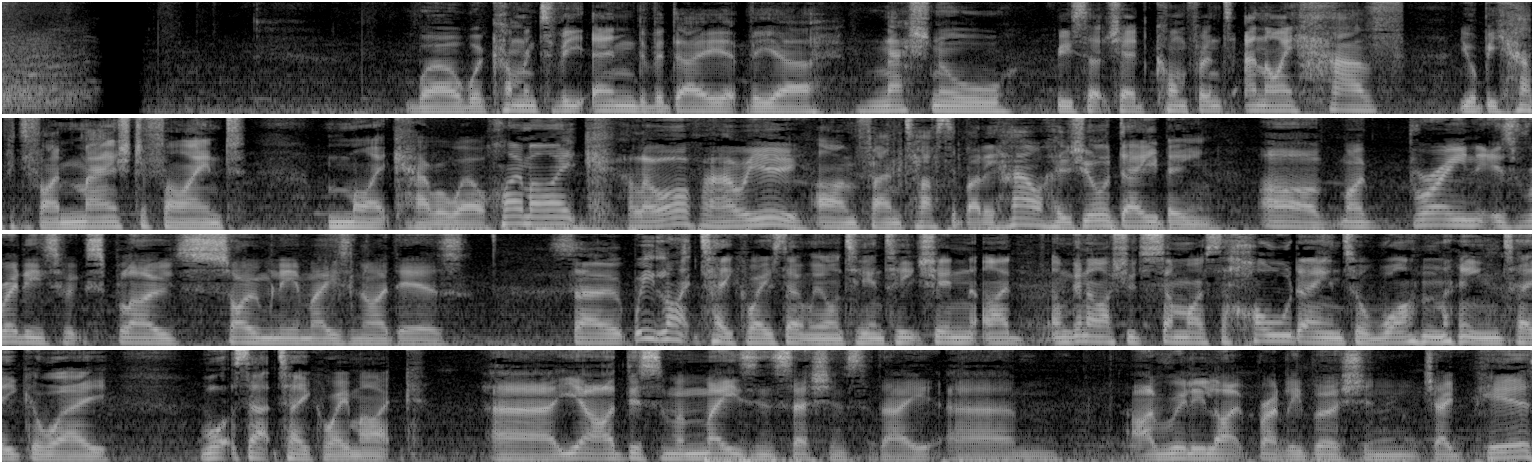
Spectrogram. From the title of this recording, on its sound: LIVE from ResearchEd 2023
